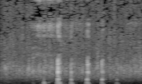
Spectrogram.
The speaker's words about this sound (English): All right, they are clapping. The audience also wanted more. They're calling us out for an encore, but you know we always got to leave the people wanting more.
